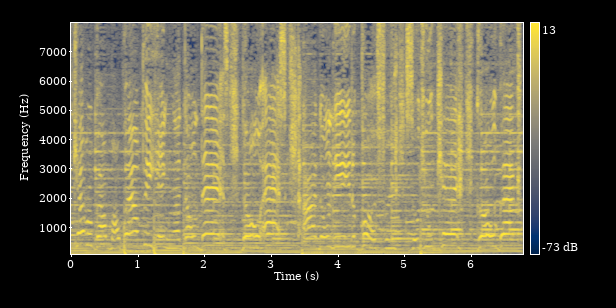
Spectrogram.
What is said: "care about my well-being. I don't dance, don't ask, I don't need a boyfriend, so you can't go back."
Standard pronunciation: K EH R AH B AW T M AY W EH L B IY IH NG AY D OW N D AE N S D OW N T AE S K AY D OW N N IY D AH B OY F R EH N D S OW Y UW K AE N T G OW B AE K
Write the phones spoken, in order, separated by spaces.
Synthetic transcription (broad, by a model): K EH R AH B AW T M AY W EH L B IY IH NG AY D OW N D AE N S D OW N T AE S K AY D OW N N IY D AH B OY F R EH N S OW Y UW K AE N G OW B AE K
